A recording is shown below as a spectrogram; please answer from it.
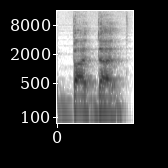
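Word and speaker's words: בָּדָד: Donc on a de nouveau le bet occlusif avec le dagesh, donc on le prononce dur, vocalisé kametz, donc ba. Ensuite le dalet qu'on prononce occlusif, qu'il soit avec dagesh ou pas, donc ba da. Et puis on termine par un dalet final, donc badad.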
